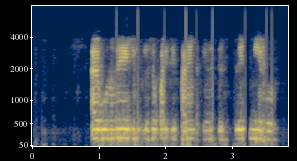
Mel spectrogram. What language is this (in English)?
Spanish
